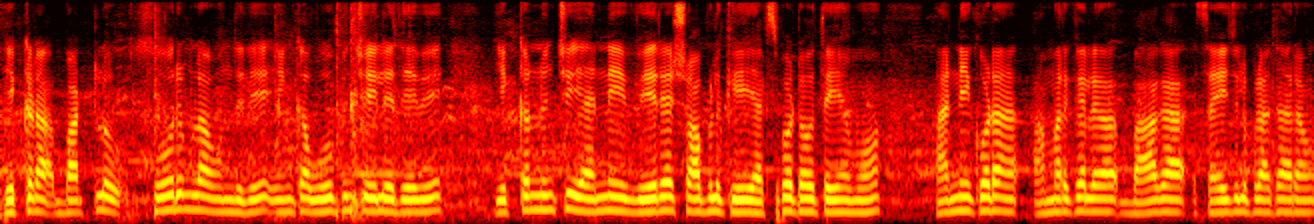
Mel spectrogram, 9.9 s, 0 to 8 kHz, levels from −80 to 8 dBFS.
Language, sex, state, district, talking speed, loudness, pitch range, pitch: Telugu, male, Telangana, Nalgonda, 170 wpm, -17 LUFS, 165-180 Hz, 170 Hz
